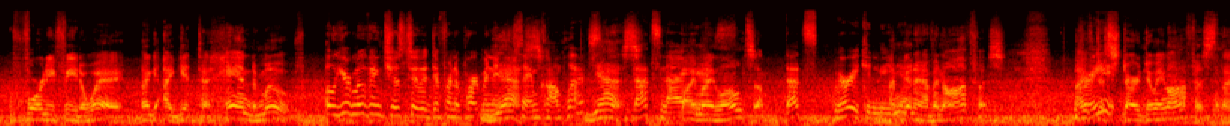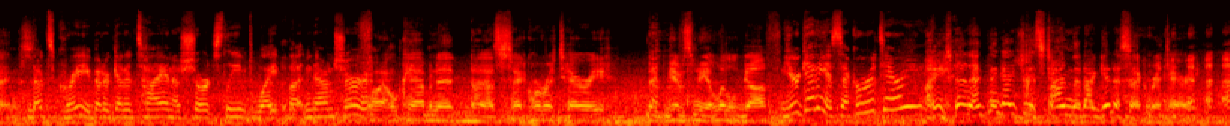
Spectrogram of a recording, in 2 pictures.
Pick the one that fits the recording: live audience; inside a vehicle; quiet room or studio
inside a vehicle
